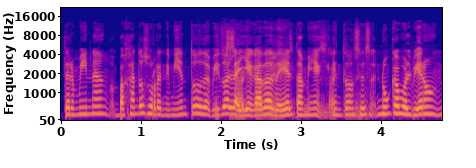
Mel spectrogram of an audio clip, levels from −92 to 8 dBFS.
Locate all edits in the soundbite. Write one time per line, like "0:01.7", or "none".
none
